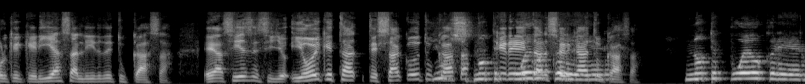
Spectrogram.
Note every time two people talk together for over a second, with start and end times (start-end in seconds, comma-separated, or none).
4.2-6.1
